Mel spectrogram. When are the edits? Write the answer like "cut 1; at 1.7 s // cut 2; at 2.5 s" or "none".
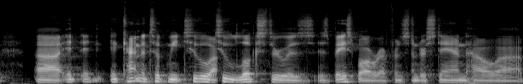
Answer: cut 1; at 2.1 s // cut 2; at 4.1 s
